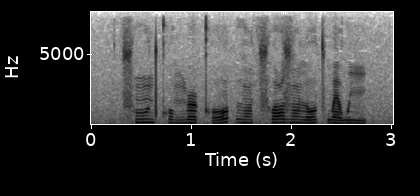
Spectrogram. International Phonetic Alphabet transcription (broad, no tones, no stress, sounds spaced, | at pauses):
t͡sʰ ũ d kʰ o ŋ ə˞ kʰ o | ðˤ ũ t͡sʰ o zˤ ũ l o tʰ w ɛ w i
